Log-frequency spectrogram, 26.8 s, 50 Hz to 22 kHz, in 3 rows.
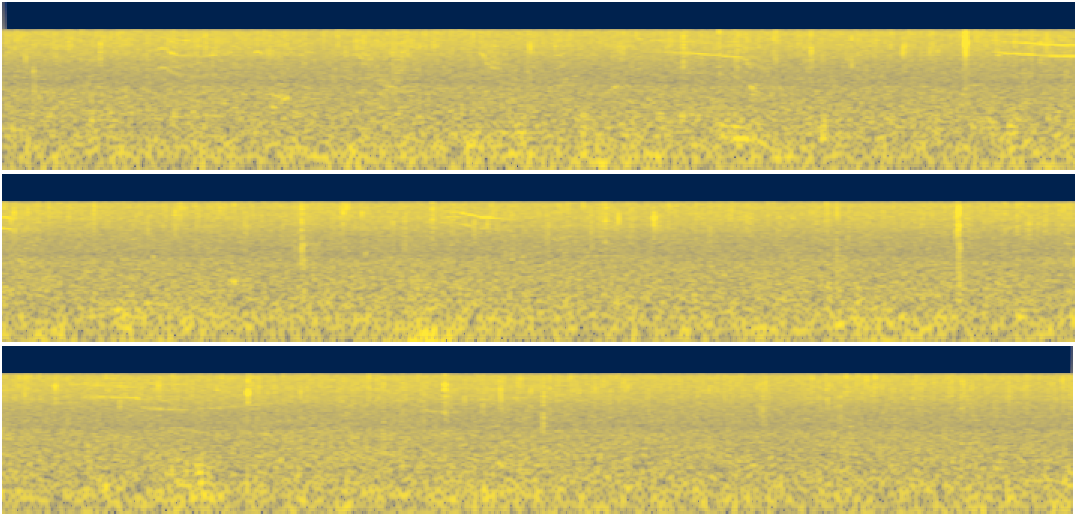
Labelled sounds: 1.3	1.5	killer whale, northern resident, G clan, 1.6 to 2.2 kHz
3.5	3.9	killer whale, northern resident, G clan, 7.5 to 7.9 kHz
5.4	6.2	killer whale, northern resident, G clan, 2.9 to 5.2 kHz
8.2	9.1	killer whale, northern resident, G clan, 2.8 to 5.2 kHz
12.6	13.2	killer whale, northern resident, G clan, 3.2 to 5.4 kHz
18.5	20.1	killer whale, northern resident, G clan, 2.1 to 3.5 kHz

